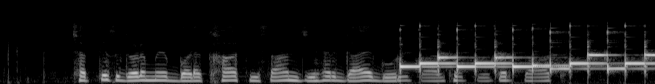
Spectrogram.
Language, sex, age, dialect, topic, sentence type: Chhattisgarhi, male, 18-24, Northern/Bhandar, agriculture, statement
